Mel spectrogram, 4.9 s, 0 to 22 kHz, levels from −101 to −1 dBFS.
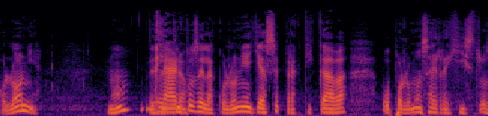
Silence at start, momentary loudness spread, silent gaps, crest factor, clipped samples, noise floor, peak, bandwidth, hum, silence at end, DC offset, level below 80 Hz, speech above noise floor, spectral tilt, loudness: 0 s; 11 LU; none; 18 dB; under 0.1%; -68 dBFS; -18 dBFS; 15 kHz; none; 0 s; under 0.1%; -62 dBFS; 31 dB; -6 dB/octave; -37 LUFS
